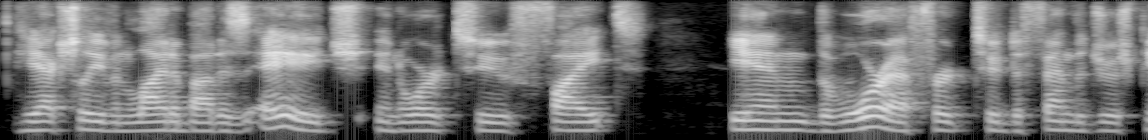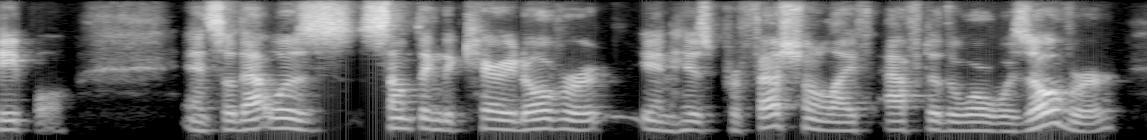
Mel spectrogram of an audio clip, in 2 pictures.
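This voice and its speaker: A man's voice: medium pitch, steady tone, a little fast. A middle-aged man born and raised in Israel, talking through his story as an interview guest, with lots of restarts and fillers. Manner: rambling, frequent restarts and fillers. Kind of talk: conversational interview.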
